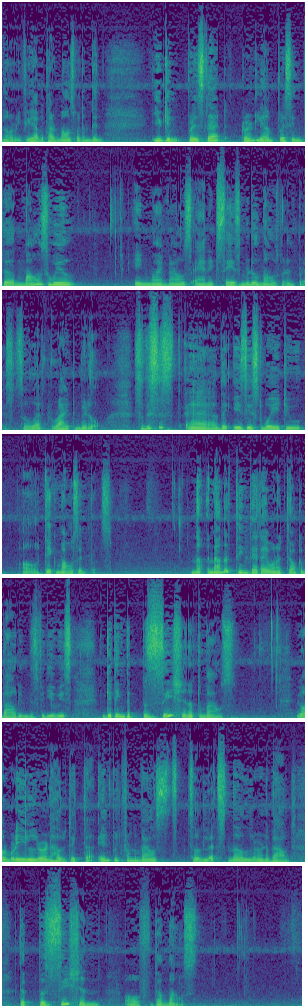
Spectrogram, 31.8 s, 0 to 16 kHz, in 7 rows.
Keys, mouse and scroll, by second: 9.4 click, 9.9 right click, 10.5 middle click.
